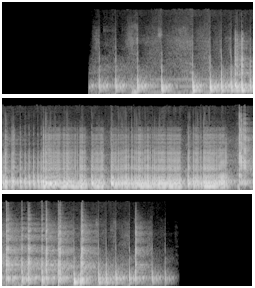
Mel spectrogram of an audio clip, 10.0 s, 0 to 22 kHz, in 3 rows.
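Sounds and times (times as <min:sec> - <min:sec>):
electric eel discharges in an aquarium through a speaker: 0:01.6 - 0:08.8.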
